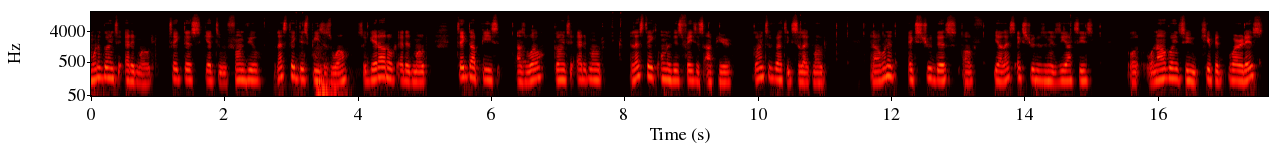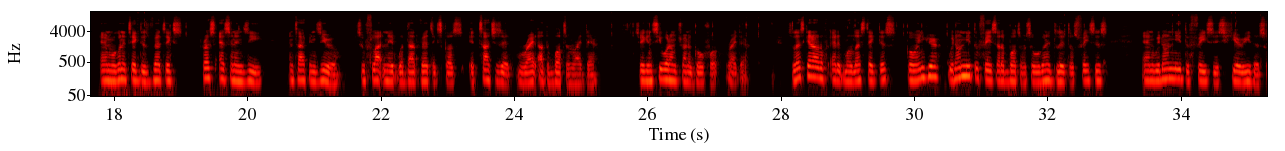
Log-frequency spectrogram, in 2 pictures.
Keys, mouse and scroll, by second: 0.3 scroll down 2, 0.5 a, 1.5 KP_1, 2.4 Tab, 3.1 shift+right click, 3.5-4.5 middle drag, 4.8-6.4 scroll up 1, 6.4 middle click, 7.0 Tab, 7.4-7.9 scroll up 1, 7.9 right click, 9.4 shift+middle click, 10.6 click, 11.8-19.4 middle drag, 14.0 e, 14.8 click, 18.5 shift+right click, 19.4 s, 21.4 Return, 22.5-28.0 middle drag, 25.4 scroll down 2, 26.0 Tab, 27.2 scroll up 2, 27.4 Tab, 28.0 Tab, 29.1 right click, 29.7 Tab, 30.0 middle click, 30.4 scroll down 2, 31.5 x, 32.7 middle click, 34.0 click, 34.9 right click, 35.0 x.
